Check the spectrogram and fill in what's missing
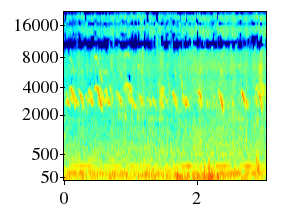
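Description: A group of baby chicks on a farm, kept under a heat lamp in a warm brooder, peep in rapid high-pitched chirps that repeat continuously at moderate volume.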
